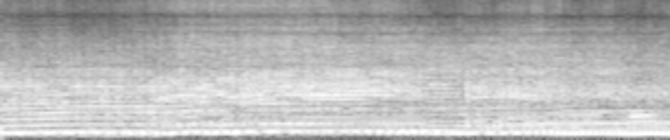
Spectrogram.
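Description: A rally car engine roars loudly close by.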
